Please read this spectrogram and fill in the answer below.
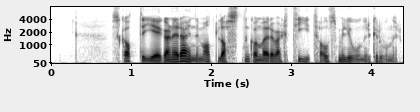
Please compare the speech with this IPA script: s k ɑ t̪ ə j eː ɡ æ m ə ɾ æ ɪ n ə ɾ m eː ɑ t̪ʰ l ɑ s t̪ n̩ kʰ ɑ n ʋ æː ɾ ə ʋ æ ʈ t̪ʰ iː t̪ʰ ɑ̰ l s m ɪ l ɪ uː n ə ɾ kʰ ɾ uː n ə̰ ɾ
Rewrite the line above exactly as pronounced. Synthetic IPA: s k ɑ t̪ ə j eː ɡ æ ɳ ə ɾ æ ɪ n ə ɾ m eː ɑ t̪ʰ l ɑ s t̪ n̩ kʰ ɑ n ʋ æː ɾ ə ʋ æ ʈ t̪ʰ iː t̪ʰ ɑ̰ l s m ɪ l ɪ uː n ə ɾ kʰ ɾ uː n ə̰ ɾ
